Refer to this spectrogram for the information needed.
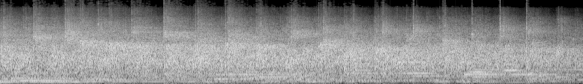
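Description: A crowd applauds steadily for several seconds, dense and loud throughout, with a faint low tonal hum underneath and no talking.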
